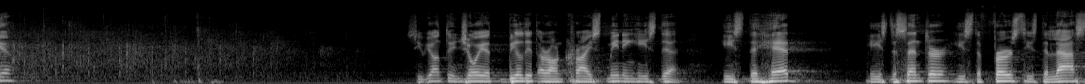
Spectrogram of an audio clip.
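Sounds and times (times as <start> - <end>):
speech: 0.0 - 0.3, 4.2 - 8.1, 8.7 - 10.8
audience applause: 0.0 - 3.4.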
